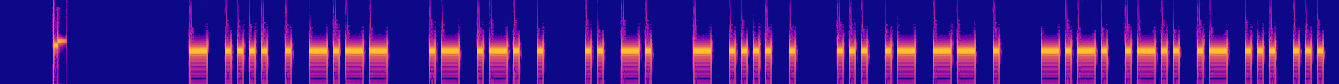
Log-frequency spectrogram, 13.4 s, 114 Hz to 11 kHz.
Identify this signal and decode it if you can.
Morse code, heard as a keyed tone, about 21 wpm, 700 Hz. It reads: THEY ARE IN THE SAME CLASS
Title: Sentences from Top 1000 Words - Review Part 2 - 20wpm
